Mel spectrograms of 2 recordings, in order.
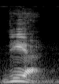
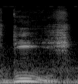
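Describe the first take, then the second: First: The name ends with a vowel sound. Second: The name ends with a consonant sound. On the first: This is how the name is actually pronounced. The speaker calls it right. "it's Dia" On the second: This is how Canadians would read the spelling. The speaker calls it wrong. "Canadians would pronounce that as Dige"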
